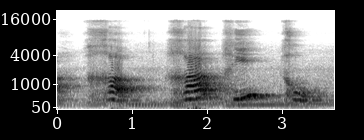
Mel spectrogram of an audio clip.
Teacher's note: terdapat pangkal lidah yang naik ke atas langit-langit sehingga menghasilkan suara yang tebal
